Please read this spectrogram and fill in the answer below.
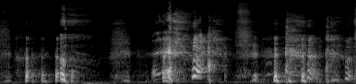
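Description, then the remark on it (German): Someone coughs in a string of harsh, uneven bursts, the strained, sputtering hacking of a person who has just choked on something, lasting a few seconds with no speech. “Ja, ja, hab ich gerade verschluckt äh, mhm.”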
